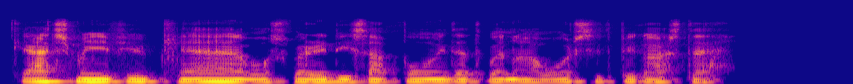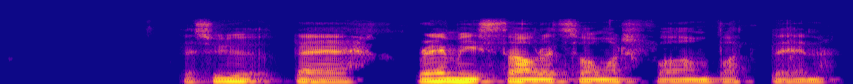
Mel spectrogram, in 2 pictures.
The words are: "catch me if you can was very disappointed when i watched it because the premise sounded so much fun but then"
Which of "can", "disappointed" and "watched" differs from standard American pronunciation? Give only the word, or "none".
watched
